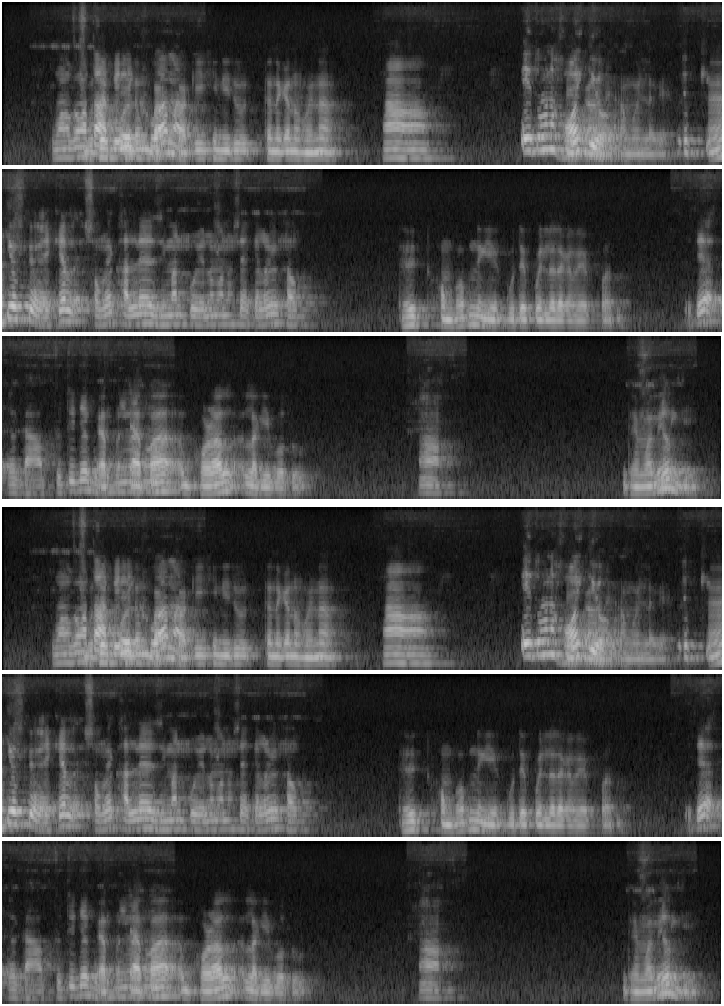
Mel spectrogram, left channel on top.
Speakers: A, on the left; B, on the left.
A: তোমালোকৰ মাত্ৰ
B: গোটেই
A: আবেলি
B: পৰিয়াল
A: খোৱা
B: বা
A: মাত
B: বাকী খিনিতো <unintelligible> তেনেকে নহয় না
A: অ অ এইটো মানে
B: সেইকাৰণে
A: হয় কিয়
B: আমনি লাগে
A: এইটো
B: হে
A: কিয় কিয় একেল চবে খালে যিমান পৰিয়ালৰ মানুহ আছে একেলগে খাওক
B: ধেত সম্ভৱ নেকি গোটেই পৰিয়ালদাল একেলগে খোৱা।
A: এতিয়া গাৱততো এতিয়া গোটেইখিনি
B: এটা
A: মানুহ
B: এটা ভঁৰাল লাগিব তোৰ
A: অহ ',
B: ধেমালি
A: হেল্ল',
B: নেকি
